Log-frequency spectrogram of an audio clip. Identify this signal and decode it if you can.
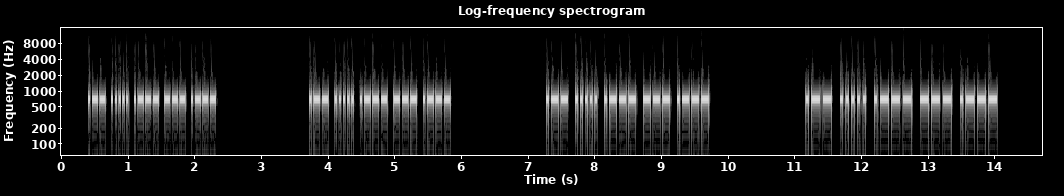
Morse code, heard as a keyed tone, about 34 wpm, 700 Hz. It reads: W5JOJ W5JOJ W5JOJ W5JOJ
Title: Speed Racing - USA 1x3 Call Signs 28wpm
